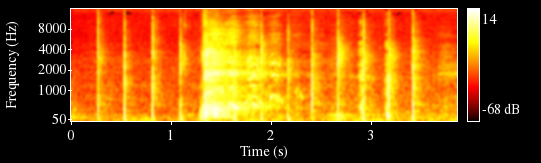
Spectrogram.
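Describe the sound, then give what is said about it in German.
A brief burst of steady, rhythmic hand claps, about a dozen sharp, crisp smacks in quick, even succession, with a moment of laughter rising over them partway through. “Kurz geklatscht.”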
